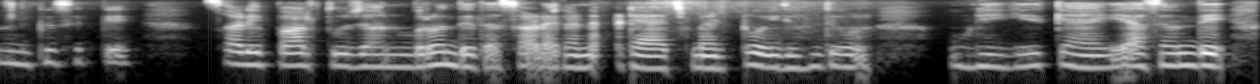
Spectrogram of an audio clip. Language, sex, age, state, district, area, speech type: Dogri, female, 30-45, Jammu and Kashmir, Udhampur, rural, spontaneous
